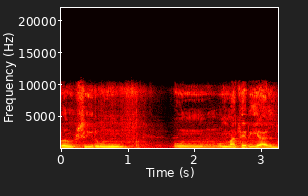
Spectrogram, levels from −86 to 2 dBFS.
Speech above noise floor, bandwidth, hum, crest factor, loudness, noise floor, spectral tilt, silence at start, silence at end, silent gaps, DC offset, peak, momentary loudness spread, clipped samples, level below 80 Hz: 23 dB; 11 kHz; none; 16 dB; -26 LUFS; -48 dBFS; -5.5 dB/octave; 0 s; 0 s; none; under 0.1%; -10 dBFS; 11 LU; under 0.1%; -62 dBFS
